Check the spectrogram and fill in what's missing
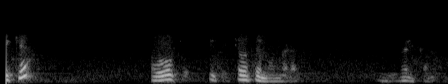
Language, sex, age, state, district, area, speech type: Marathi, female, 45-60, Maharashtra, Mumbai Suburban, urban, conversation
